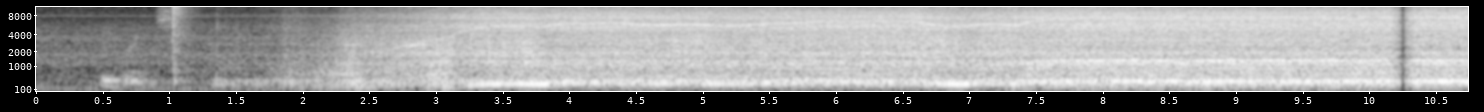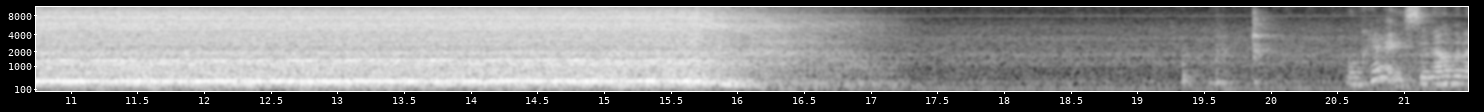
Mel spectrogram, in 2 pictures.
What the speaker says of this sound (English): So I'm gonna pop the top on and start it up, and I'm just gonna blend it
